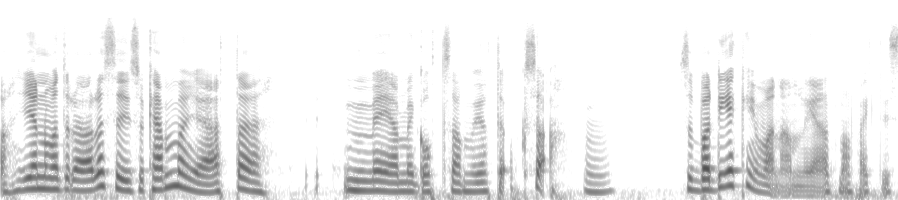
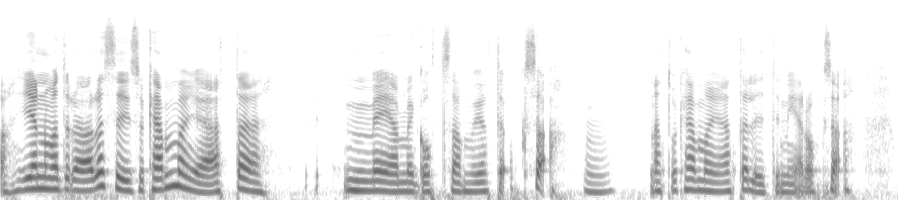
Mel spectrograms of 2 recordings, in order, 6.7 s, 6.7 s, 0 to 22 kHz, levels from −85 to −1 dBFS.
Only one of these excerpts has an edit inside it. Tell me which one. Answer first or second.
second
